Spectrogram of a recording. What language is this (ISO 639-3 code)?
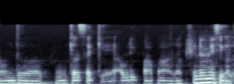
kan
